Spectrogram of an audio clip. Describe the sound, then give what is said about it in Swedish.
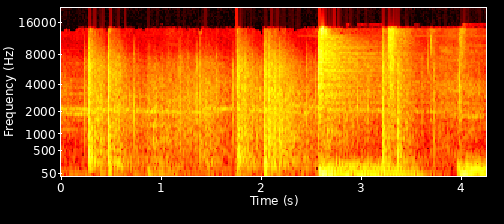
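Fireworks rockets exploding in a series of sharp, crackling bangs, several quick bursts followed by heavier booms with a deep rumbling tail, loud and with no voices. “Från de 300 ton raketer som skjuts upp sprids det 78 ton luftburna partiklar, små partiklar alltså, och 10 ton metaller i vår miljö.”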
